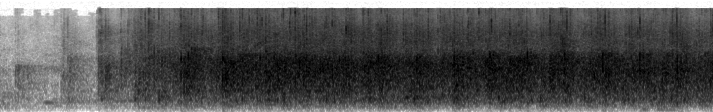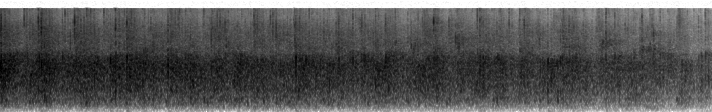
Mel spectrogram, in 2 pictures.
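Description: An audience applauding. It builds up about a second in, holds steady, then slowly dies away near the end.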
